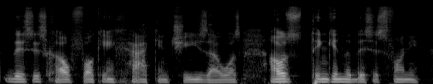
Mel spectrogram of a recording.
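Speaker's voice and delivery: normal talking voice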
